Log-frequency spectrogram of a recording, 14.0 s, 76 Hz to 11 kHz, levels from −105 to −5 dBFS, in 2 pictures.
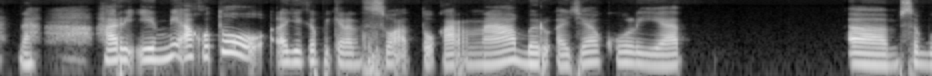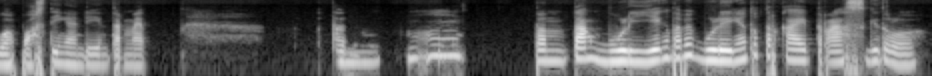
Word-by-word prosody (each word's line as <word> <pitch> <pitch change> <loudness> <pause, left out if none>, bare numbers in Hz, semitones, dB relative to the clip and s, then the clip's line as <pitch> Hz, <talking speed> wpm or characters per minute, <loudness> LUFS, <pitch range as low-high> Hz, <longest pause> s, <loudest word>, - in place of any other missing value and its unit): Nah, - - -2 0.4
hari 220 0 +3
ini 230 +6 +1
aku 275 0 +4
tuh 365 +3 +4 0.2
lagi 195 0 -1
kepikiran 180 -4 -4
sesuatu 175 0 -4
karena 170 +4 +1
baru 175 -2 -1
aja 175 +5 -3
aku 185 0 -6
lihat 165 -2 -2 1.2
mmm, 165 -1 +4
sebuah 165 -2 -3
postingan 170 -4 -5
di 160 - -5
internet. 155 -1 -7 1.4
Ten 195 -1 -5 0.4
mhm, 290 +4 -4 0.6
tentang 210 +4 +4
bullying 205 +2 +4
tapi 255 +3 +1
bullying-nya 215 0 +5
tuh 310 - -5
terkait 215 -2 -1
ras 195 +1 -2
gitu 210 0 -3
loh. 160 -2 -4
195 Hz, 125 wpm, -22 LUFS, 170-225 Hz, 1.4 s, bullying-nya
